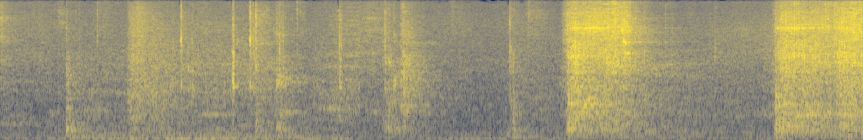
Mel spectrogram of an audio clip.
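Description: Fabric being handled and slid across the sewing table over a low steady hum, then an industrial sewing machine stitching in a short run about four seconds in and starting to stitch again just before the end.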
